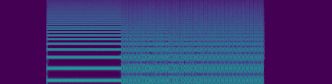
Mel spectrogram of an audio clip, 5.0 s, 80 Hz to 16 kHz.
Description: POCSAG pager data (512 baud), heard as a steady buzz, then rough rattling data.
